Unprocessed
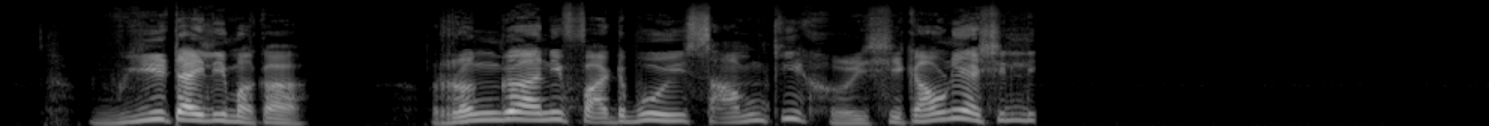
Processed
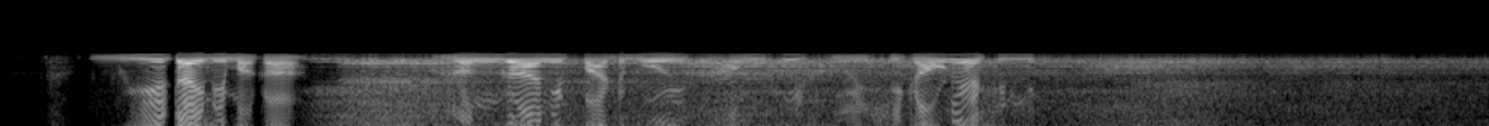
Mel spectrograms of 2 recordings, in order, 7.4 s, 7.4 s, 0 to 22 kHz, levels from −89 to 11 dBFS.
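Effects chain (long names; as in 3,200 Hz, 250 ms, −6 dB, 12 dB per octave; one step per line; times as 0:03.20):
dynamic equaliser 710 Hz, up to +6 dB, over −38 dBFS, Q 0.79
feedback delay with all-pass diffusion 1,076 ms, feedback 43%, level −14 dB
voice inversion scrambler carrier 3,400 Hz
level +3.5 dB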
